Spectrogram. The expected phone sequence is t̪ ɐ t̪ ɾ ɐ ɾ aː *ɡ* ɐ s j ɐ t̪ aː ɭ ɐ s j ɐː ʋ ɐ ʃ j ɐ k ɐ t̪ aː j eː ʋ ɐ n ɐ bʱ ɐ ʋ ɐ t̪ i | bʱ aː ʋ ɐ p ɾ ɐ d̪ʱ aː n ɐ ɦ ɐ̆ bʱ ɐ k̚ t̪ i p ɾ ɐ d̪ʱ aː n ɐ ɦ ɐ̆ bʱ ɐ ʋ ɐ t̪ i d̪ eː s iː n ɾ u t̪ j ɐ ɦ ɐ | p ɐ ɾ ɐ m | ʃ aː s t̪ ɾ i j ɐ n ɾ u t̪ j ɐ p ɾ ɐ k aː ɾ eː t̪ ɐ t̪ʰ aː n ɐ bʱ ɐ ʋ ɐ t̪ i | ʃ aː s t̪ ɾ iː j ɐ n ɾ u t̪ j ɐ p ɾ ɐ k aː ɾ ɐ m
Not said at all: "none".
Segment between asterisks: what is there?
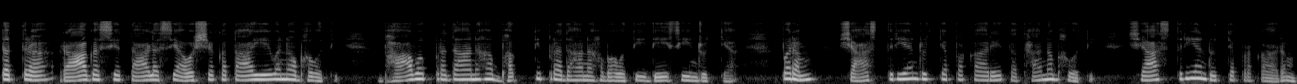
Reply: ɡ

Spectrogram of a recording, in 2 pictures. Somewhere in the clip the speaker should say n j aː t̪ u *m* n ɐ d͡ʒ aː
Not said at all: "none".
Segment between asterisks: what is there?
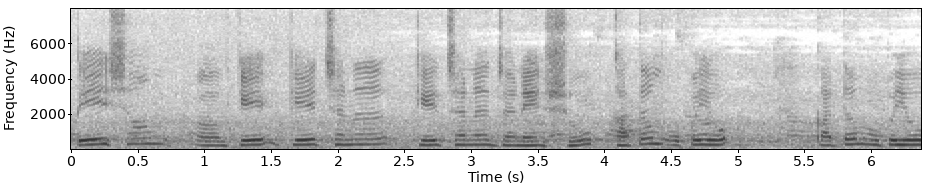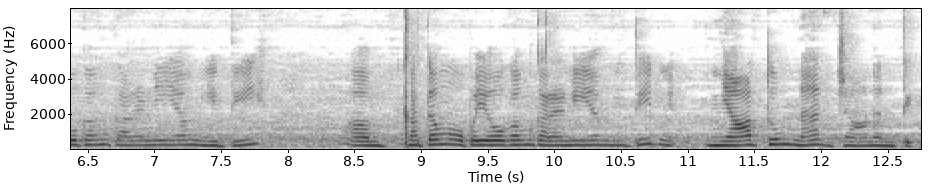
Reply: m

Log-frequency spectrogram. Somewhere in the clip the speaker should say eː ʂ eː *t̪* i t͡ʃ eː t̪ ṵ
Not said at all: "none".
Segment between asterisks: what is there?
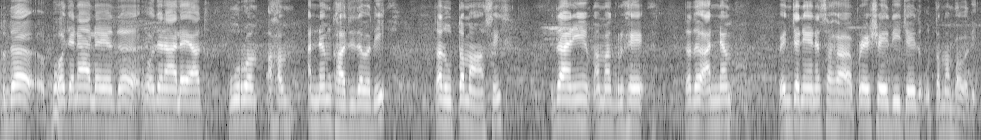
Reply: d̪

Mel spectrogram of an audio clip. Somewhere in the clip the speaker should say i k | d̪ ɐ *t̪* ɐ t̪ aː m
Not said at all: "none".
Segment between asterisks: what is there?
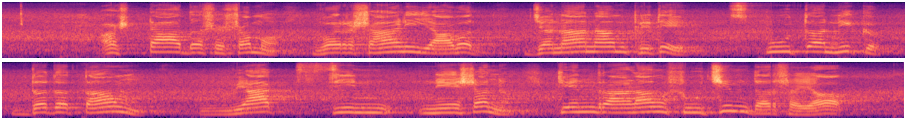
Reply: d̪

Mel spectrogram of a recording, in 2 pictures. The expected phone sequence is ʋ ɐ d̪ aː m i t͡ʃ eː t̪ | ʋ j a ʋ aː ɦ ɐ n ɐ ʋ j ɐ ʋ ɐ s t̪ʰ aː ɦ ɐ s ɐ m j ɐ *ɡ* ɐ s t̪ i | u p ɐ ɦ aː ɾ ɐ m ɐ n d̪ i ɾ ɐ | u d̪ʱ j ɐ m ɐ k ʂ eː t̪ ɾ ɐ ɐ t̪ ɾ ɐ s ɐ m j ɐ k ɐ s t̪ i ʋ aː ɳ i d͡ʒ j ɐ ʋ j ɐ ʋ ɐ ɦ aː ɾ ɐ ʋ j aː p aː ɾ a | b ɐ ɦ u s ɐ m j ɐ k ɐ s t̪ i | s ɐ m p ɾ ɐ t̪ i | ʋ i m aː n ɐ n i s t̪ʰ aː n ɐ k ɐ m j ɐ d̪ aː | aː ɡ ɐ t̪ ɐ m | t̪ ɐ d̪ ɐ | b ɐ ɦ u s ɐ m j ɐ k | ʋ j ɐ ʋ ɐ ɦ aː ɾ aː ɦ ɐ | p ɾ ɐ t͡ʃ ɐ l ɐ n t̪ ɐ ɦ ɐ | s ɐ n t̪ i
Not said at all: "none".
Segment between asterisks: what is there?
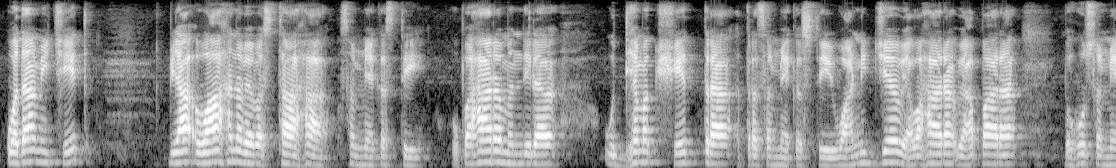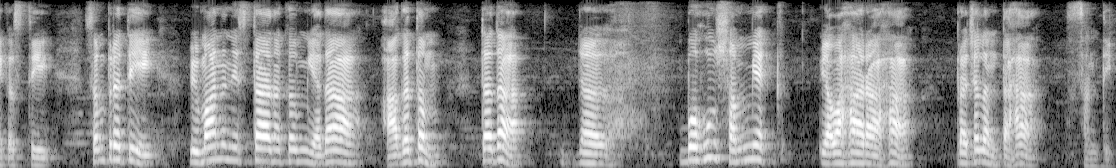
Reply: k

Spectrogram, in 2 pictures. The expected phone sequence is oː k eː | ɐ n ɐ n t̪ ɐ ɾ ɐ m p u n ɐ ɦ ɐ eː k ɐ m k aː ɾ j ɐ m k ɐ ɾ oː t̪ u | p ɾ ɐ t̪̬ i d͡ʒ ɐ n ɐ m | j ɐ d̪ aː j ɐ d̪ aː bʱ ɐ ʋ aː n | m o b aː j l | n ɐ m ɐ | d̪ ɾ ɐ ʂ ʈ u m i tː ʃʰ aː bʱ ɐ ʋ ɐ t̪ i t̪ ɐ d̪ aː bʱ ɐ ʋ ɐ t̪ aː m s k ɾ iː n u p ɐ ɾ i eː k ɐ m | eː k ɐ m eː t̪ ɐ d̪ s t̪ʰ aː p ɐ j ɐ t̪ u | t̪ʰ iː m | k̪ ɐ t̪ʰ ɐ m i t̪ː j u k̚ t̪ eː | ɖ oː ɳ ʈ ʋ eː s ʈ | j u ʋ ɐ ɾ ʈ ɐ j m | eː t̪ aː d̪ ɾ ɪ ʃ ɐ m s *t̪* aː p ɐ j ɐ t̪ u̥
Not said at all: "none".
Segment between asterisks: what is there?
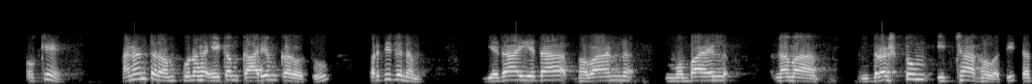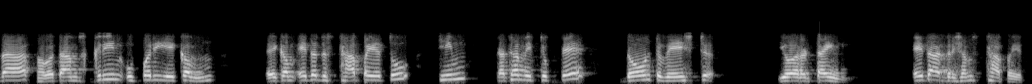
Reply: t̪ʰ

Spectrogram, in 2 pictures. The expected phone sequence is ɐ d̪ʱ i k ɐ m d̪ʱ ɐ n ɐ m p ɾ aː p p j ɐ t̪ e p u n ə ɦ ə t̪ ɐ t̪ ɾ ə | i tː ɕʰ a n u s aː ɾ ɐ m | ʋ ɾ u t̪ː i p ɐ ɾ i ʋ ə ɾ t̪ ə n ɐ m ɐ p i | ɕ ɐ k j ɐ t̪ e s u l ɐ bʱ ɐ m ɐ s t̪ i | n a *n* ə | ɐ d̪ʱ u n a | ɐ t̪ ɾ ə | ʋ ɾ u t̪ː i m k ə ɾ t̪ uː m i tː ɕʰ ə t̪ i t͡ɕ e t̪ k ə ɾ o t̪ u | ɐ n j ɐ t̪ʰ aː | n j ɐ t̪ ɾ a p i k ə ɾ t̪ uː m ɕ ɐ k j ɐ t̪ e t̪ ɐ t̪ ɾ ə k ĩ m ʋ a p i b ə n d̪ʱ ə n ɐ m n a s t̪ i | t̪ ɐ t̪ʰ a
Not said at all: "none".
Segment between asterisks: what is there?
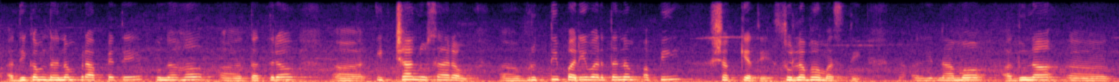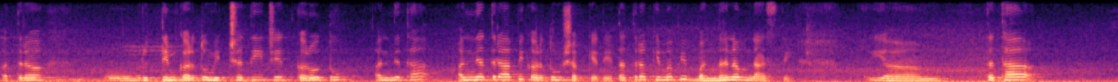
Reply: m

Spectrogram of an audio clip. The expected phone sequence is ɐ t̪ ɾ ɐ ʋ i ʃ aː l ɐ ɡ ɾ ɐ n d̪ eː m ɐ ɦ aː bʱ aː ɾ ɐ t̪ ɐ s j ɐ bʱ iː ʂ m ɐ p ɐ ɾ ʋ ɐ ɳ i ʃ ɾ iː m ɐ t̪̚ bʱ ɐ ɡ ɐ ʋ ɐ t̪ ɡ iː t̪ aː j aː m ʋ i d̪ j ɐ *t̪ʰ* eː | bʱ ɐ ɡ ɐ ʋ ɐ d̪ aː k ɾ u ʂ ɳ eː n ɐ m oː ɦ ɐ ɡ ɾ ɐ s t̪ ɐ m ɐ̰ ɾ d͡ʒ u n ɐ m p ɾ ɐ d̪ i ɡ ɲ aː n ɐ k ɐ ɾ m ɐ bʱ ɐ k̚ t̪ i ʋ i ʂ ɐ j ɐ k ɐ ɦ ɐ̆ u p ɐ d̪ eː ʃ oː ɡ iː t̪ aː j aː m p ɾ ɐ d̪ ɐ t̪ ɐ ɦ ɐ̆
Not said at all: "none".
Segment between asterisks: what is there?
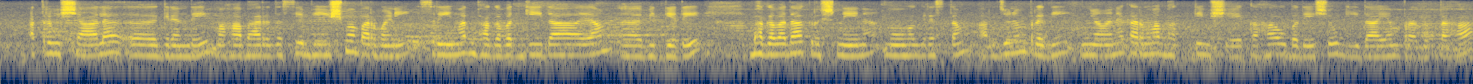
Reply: t̪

